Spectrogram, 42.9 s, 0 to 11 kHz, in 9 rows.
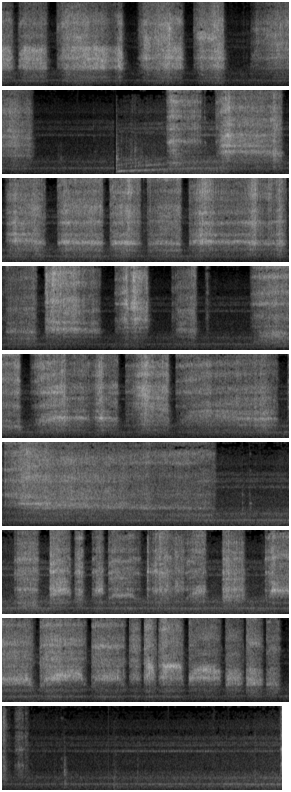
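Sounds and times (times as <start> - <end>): wood lathe humming: 0.0 - 5.3, 7.4 - 17.6, 18.5 - 27.5, 28.9 - 38.7
gouge scraping spinning wood: 0.0 - 5.4, 7.5 - 17.8, 18.5 - 27.5, 28.9 - 38.7.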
